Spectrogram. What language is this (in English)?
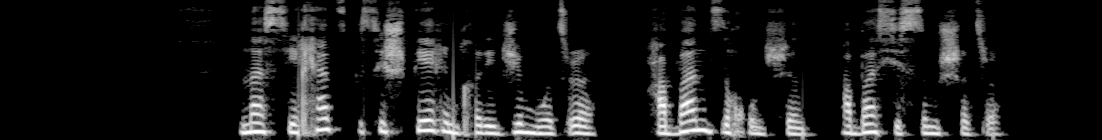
Abkhazian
